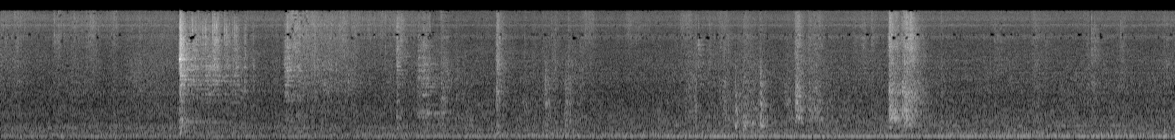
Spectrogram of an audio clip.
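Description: Large wok of water at a rolling boil over a steady low hum, with metal cookware clanking sharply about two seconds in and again around eleven seconds, and a few lighter knocks between.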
